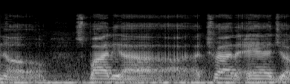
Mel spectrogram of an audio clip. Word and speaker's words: SPYD: That is pronounced Spidey. That's SPYD _09 on PlayStation Network.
